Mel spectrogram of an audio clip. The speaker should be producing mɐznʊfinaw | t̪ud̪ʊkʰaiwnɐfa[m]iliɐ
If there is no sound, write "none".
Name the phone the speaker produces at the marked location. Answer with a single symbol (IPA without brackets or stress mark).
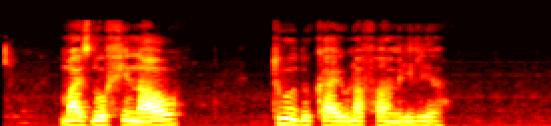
m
